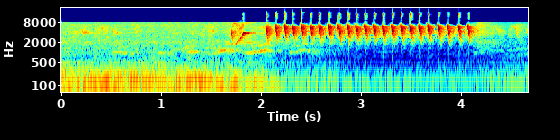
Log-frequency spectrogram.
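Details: After a brief rising whistle, a Bar-winged prinia delivers a steady train of sharp, high, buzzy pulses, close to four per second, for about two seconds, over low murmuring background.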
